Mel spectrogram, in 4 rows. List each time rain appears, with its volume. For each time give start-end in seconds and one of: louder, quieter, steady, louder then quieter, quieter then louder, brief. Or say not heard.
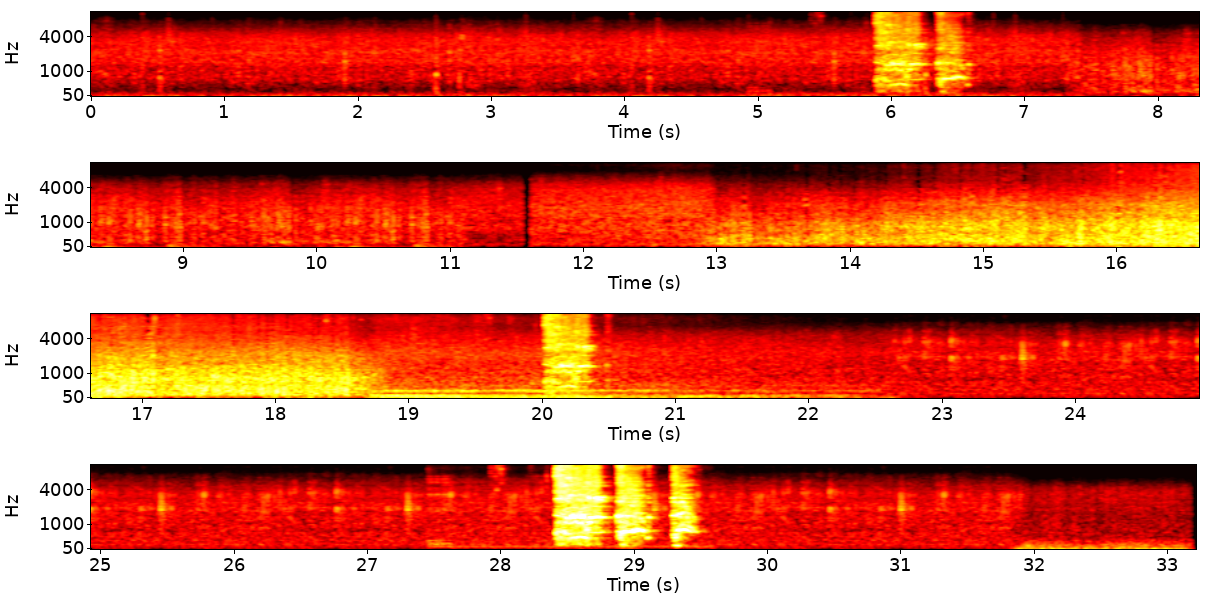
0.0-33.1 louder then quieter.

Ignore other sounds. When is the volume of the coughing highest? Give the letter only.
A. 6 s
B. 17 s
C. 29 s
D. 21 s
C.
